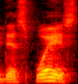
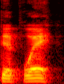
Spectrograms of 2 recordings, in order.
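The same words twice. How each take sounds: First: It is said in a standard Spanish accent. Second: It is said in a Puerto Rican accent. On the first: "they don't say después" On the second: "they say después or like después"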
